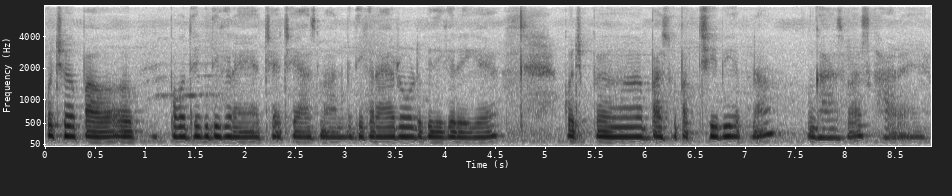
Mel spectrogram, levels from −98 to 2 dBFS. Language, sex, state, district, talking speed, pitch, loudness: Hindi, female, Haryana, Jhajjar, 215 wpm, 195 Hz, -15 LUFS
